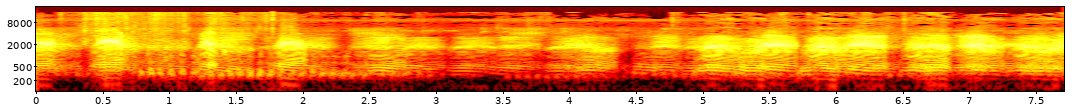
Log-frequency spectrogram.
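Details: Indian bullfrogs, bright yellow, calling in a village. Rapid, buzzy, pulsed croaks overlap in a steady chorus, about two calls a second, briefly louder at the start.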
